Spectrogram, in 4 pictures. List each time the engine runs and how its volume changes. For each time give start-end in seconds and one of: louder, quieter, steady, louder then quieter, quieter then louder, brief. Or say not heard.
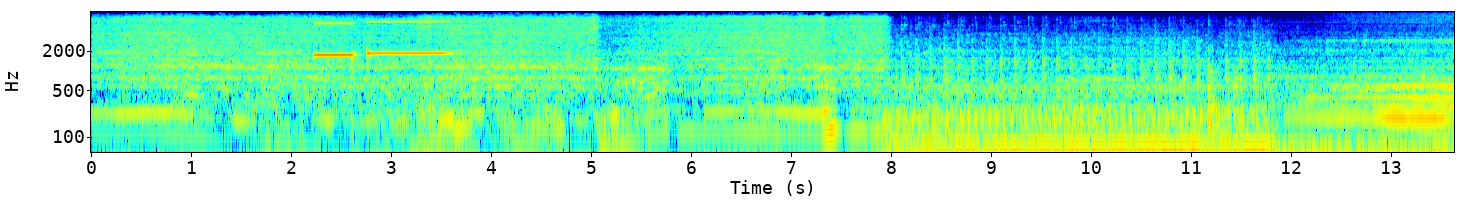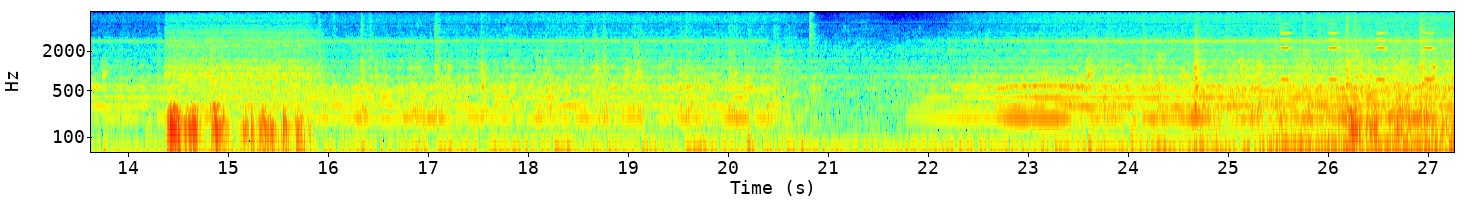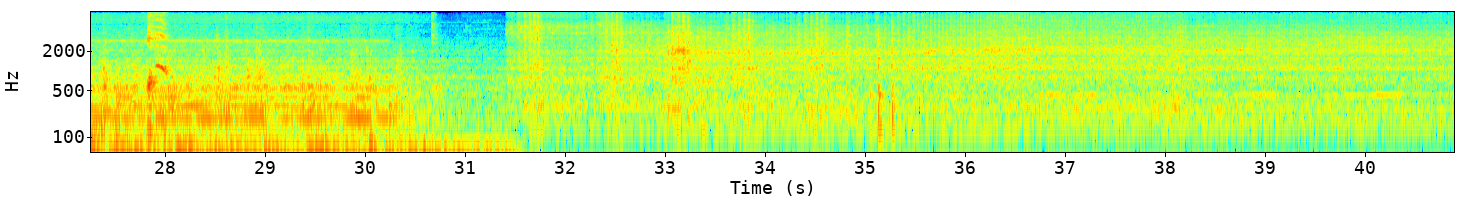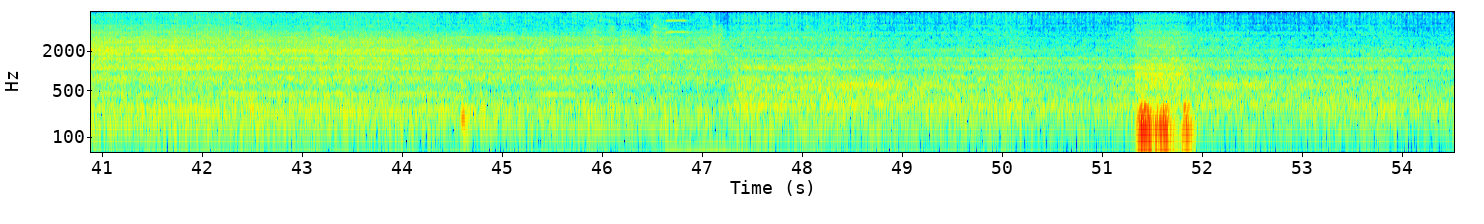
0.0-54.4 louder then quieter.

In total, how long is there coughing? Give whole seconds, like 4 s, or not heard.
4 s.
